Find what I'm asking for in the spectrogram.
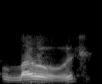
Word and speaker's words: loathe: But it seems to be being sort of abandoned for the verb loathe. Notice the difference in pronunciation. L-O-A-T-H-E.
